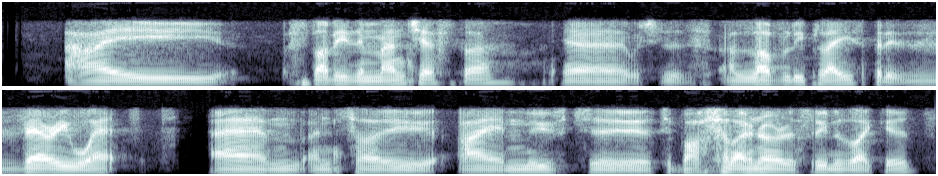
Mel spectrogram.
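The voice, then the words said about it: English accent. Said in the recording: “as I've probably given away from my accent, I'm English.”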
